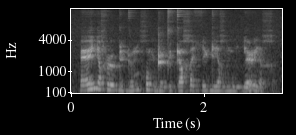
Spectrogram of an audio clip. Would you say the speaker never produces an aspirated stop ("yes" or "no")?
yes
